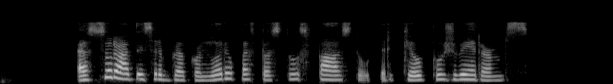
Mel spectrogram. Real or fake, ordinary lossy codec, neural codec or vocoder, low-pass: fake; AAC, 48 kbps; codec, 16 kHz, 1.1 kbps, Voila-Tokenizer; 7.2 kHz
